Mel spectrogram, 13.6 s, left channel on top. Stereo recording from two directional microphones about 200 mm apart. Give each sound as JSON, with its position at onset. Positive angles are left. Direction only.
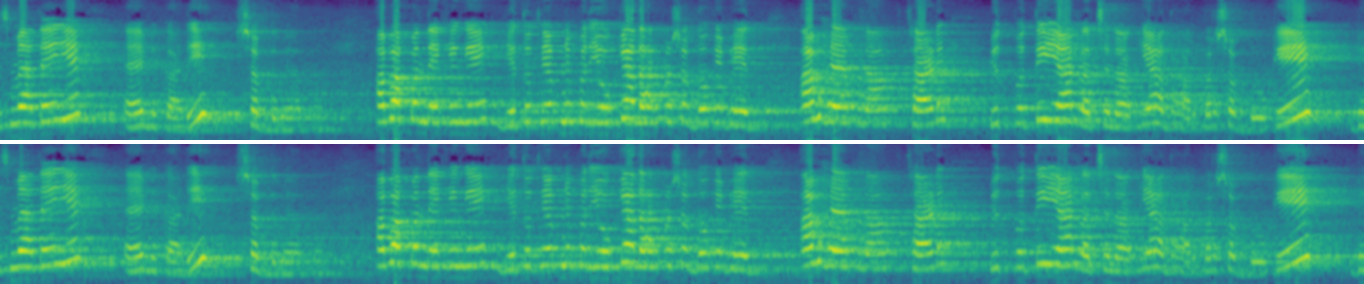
{"t": 0.1, "sound": "a woman's voice", "side_deg": -20}
{"t": 3.8, "sound": "a woman's voice", "side_deg": -20}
